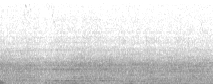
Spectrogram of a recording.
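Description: Near silence: faint room tone with a faint, steady low hum.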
